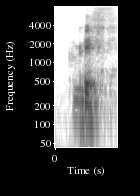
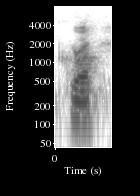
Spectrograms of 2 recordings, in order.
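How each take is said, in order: First: The vowel sounds like 'i' in 'sit'. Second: The vowel sounds like 'uh' in 'cup'. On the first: "but I think it's Griff" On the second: "It might be gruff. It's spelt gruff"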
